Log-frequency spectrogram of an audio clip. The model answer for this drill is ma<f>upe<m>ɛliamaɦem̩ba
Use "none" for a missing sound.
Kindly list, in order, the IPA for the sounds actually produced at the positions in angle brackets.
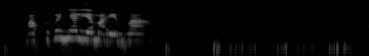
f, ɲ

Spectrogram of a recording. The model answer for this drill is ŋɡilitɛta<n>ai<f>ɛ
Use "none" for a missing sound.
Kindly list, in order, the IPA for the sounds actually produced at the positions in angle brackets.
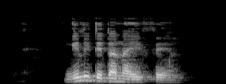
n, f

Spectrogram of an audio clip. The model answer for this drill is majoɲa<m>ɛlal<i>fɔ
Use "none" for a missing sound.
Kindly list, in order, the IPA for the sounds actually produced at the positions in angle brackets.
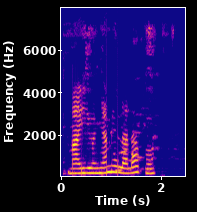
m, a

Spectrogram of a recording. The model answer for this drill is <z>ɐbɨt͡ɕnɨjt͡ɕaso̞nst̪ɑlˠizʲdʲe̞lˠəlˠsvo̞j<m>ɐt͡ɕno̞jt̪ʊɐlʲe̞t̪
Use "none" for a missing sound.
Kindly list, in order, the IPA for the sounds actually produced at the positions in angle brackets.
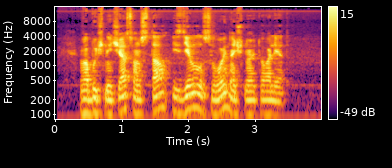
v, n

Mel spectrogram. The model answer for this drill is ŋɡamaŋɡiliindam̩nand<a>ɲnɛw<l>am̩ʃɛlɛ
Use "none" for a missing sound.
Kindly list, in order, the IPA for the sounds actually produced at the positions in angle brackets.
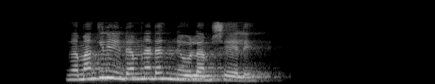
a, l

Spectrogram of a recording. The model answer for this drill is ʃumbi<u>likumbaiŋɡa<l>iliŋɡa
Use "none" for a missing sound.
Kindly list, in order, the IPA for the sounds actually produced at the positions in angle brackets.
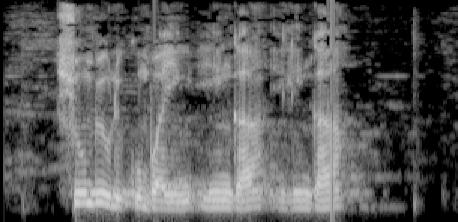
u, none

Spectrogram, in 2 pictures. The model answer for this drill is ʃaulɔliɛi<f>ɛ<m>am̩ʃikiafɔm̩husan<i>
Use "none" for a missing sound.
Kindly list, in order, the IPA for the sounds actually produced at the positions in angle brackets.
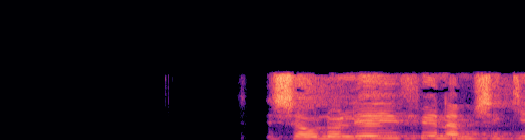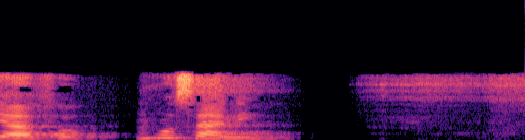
f, n, i

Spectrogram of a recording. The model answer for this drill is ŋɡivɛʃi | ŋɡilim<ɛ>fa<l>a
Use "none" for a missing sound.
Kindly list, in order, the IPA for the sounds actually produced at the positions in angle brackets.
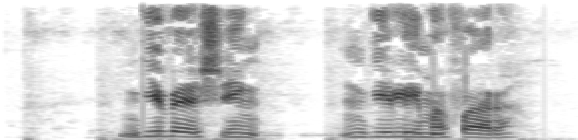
a, ɾ

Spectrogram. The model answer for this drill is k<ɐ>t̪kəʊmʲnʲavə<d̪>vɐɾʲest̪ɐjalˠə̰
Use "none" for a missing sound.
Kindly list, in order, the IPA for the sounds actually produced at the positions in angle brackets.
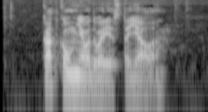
a, d̪

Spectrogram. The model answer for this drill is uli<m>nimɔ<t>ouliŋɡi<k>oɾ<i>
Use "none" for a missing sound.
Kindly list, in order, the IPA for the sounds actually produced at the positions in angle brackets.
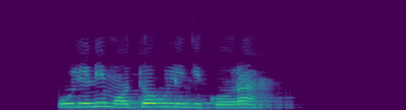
none, t, k, a

